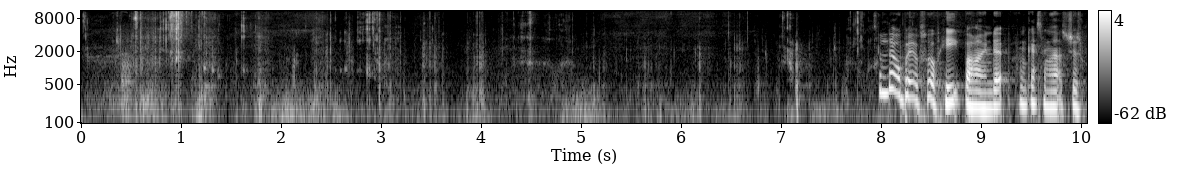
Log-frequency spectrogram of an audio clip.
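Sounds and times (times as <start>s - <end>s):
crunching and chewing of a cheesy crisp snack: 0.0s - 8.0s
speech: 8.0s - 10.0s.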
